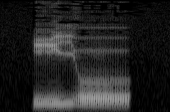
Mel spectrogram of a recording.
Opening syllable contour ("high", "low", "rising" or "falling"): low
